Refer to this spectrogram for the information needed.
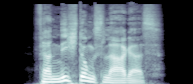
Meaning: genitive singular of Vernichtungslager
- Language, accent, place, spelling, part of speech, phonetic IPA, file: German, Germany, Berlin, Vernichtungslagers, noun, [fɛɐ̯ˈnɪçtʊŋsˌlaːɡɐs], De-Vernichtungslagers.ogg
